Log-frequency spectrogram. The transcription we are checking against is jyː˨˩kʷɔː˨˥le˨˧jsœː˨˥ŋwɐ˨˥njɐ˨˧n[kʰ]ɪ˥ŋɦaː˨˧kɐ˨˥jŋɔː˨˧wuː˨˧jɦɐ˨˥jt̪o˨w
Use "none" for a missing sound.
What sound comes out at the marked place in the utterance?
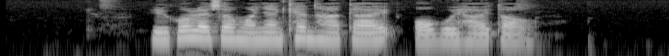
kʰ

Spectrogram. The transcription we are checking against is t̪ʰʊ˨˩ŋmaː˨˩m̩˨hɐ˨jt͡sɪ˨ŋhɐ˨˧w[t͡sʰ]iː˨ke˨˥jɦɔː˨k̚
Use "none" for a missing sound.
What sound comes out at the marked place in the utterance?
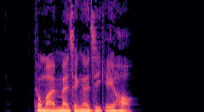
t͡s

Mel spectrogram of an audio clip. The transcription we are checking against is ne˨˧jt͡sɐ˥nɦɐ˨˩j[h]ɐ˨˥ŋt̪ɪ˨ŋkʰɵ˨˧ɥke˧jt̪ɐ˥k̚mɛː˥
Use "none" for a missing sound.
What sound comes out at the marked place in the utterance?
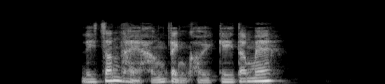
h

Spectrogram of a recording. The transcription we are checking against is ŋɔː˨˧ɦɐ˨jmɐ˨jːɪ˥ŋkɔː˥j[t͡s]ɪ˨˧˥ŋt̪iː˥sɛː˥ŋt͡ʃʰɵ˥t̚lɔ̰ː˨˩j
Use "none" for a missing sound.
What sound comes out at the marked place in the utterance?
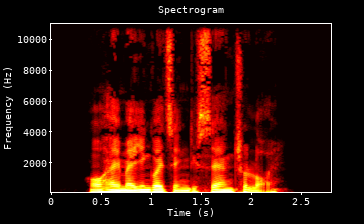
t͡s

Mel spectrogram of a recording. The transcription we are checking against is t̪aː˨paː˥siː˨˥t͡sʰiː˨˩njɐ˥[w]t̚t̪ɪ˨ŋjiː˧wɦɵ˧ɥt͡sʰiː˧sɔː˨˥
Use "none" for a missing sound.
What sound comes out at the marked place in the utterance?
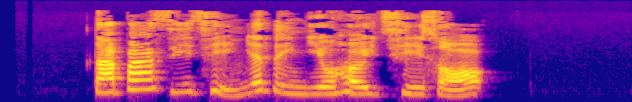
none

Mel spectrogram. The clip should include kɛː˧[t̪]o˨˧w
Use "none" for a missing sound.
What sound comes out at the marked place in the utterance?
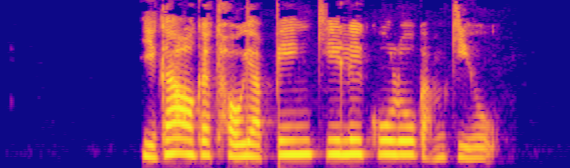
t̪ʰ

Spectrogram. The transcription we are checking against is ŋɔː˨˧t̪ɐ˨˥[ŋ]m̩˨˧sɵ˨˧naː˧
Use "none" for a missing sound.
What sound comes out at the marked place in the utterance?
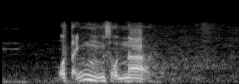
ŋ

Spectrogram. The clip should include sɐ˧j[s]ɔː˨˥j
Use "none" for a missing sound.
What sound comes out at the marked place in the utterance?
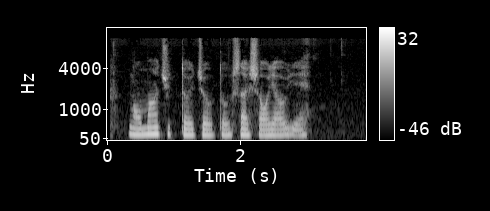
s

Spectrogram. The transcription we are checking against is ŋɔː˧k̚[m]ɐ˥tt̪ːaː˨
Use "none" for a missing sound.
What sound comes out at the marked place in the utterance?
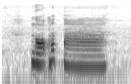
m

